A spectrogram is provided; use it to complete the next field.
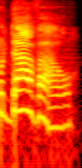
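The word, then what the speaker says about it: Davao: it Manila first no davo it's called DAV D DAV yep that is the correct pronunciation you have to uh put the stress on the first syllable davo so uh when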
